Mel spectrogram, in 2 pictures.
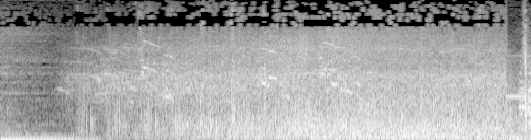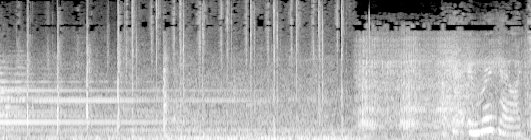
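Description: Street traffic noise, an even rushing background, after a track of music fades out in the first second. About five seconds in, several steady held tones with a quick run of clicks sound over it for a few seconds.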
